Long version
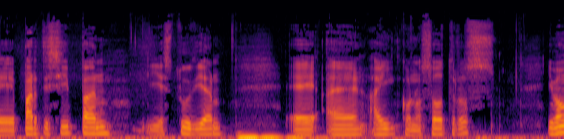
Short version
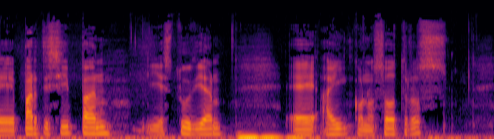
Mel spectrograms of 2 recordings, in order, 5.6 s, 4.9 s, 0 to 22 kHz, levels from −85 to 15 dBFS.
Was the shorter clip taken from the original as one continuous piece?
no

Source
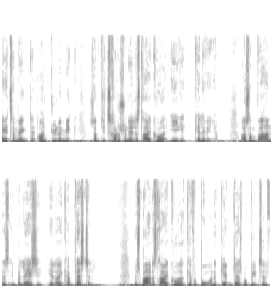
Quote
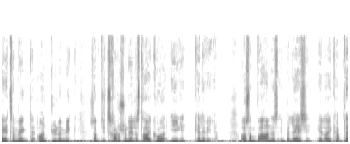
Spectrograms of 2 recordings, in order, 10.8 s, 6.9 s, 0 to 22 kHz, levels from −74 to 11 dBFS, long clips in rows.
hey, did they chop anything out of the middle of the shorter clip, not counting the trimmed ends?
no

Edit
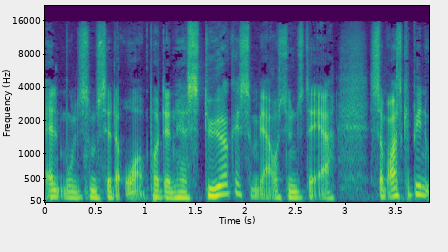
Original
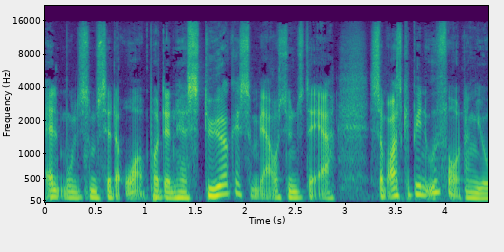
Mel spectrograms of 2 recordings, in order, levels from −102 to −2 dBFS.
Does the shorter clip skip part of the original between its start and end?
no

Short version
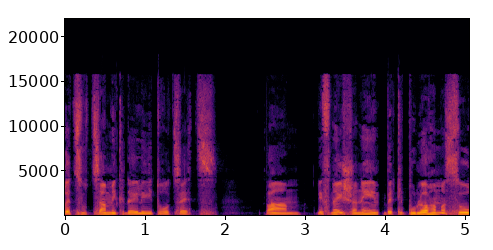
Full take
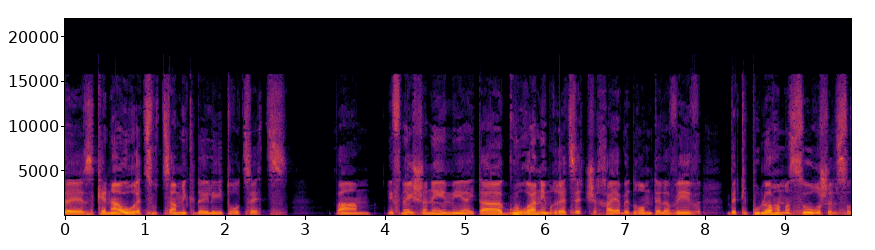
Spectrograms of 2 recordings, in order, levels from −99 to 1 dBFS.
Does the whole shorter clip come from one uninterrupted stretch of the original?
no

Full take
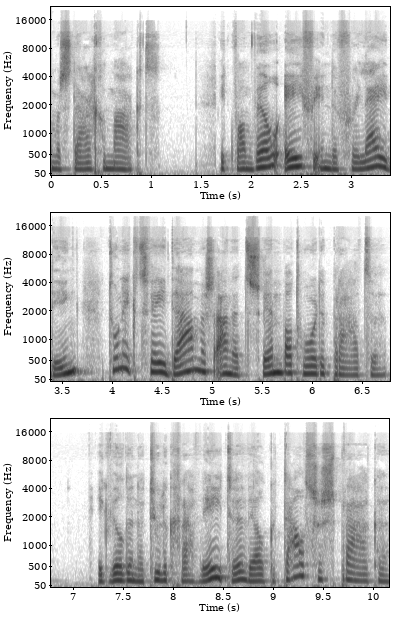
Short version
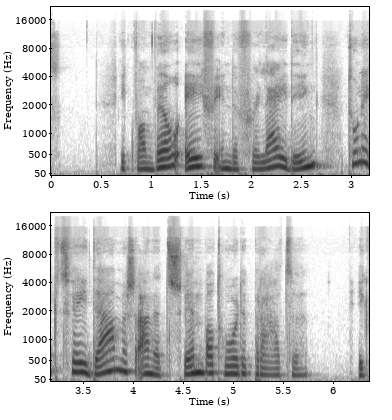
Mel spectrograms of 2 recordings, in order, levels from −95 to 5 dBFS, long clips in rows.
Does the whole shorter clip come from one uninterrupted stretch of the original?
yes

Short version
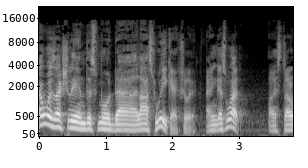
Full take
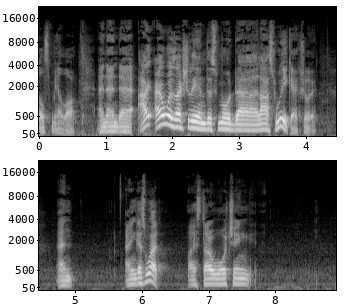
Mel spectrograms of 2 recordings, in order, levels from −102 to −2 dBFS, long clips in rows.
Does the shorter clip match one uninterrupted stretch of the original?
no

